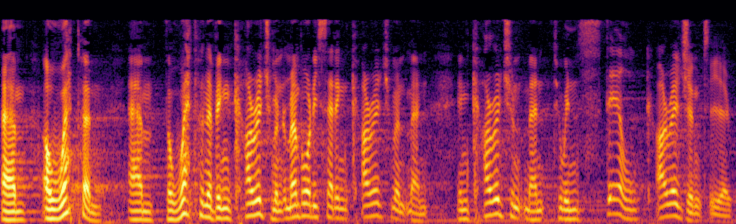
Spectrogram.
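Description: A man, a pastor preaching a sermon in a croaky voice, often restarting his sentences. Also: mid-range voice, lively intonation, moderate pace. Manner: rambling with restarts. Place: church hall. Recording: dull sound in a reverberant hall.

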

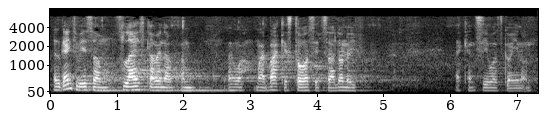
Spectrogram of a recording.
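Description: A man's voice: fairly low pitch, little pitch movement, moderate pace, a little hiss or hum. A man in his forties with a Ghanaian accent, preaching a sermon in a friendly, conversational, self-deprecating way. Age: 40s. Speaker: pastor. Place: church hall. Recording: dull reverberant church hall.

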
